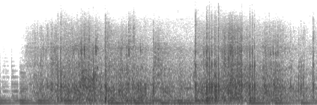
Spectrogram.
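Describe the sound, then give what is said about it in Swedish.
Fireworks crackle and pop continuously inside a burning fireworks shop in Ljungby that was struck by lightning the evening before, heard in the morning; dense overlapping bursts with sharper bangs standing out over a steady low roar. “De smällande fyrverkerierna gör att räddningstjänsten inte kan gå in i byggnaden eftersom den riskerar att rasa.”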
